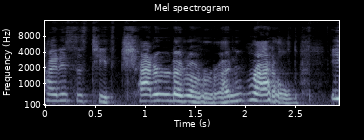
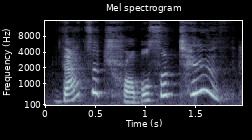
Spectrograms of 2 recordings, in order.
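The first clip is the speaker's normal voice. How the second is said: much higher clucky hen; 13 semitones higher, 4 dB louder than usual. Acted. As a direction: perch up high like a fussy hen. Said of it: "said Sadie the hen".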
